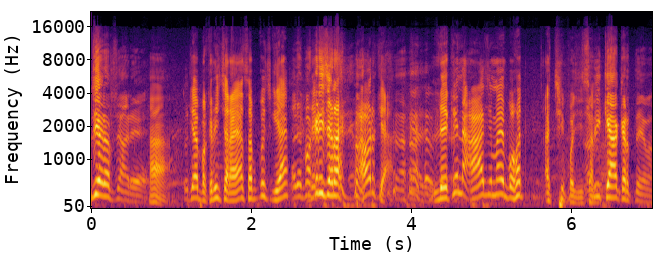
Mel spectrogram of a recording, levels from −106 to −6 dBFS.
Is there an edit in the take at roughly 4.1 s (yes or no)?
no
